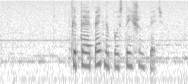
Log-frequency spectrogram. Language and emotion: Russian, neutral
